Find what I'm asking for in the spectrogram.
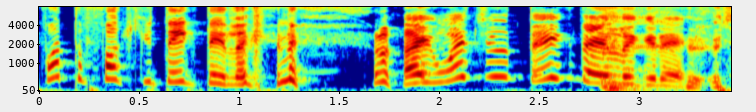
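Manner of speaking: high, loud laughing self-mockery; mocking self-scold. Singer mocking herself for forgetting she's famous, laughing. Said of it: "I be forgetting, like".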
